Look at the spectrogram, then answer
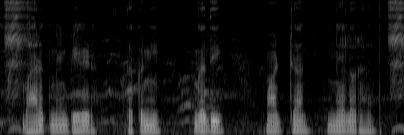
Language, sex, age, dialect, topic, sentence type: Hindi, male, 18-24, Kanauji Braj Bhasha, agriculture, statement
